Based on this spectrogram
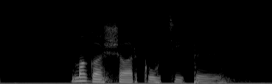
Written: magas sarku cipo

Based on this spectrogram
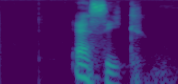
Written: Eszik

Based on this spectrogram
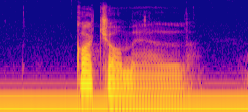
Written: kacsamell

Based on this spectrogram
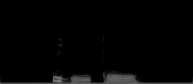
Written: udito

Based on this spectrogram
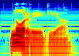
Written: Norvegia

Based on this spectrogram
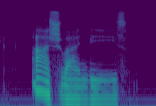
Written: asvanyviz

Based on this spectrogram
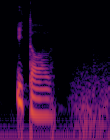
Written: ital

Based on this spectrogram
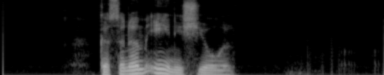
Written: koszonom en is jol

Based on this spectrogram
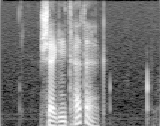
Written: segithetek

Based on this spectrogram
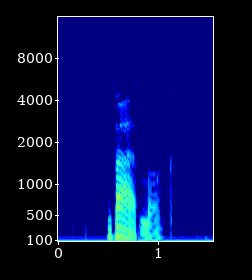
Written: varlak

